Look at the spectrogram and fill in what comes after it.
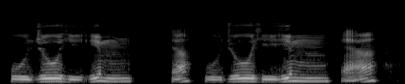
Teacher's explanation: Kalau wawu jatuhnya setelah huruf berharokatkan dhammah, itu juga namanya mat tobi'i atau mat asli, ya. Wujuhihim, panjangnya sama satu alif atau dua ketukan.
